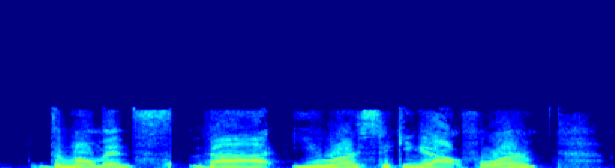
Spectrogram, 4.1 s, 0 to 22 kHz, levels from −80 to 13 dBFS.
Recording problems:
garbled, watery; badly; nothing above 7.5 kHz
distortion; slight; 9% of the sound clipped

